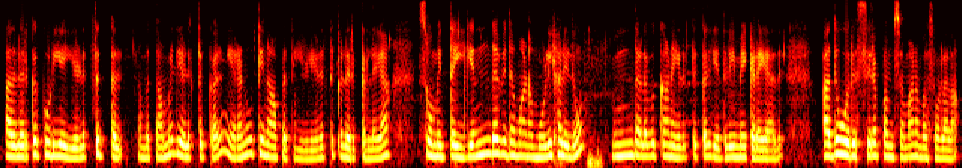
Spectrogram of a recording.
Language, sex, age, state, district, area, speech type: Tamil, female, 18-30, Tamil Nadu, Tiruppur, rural, spontaneous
